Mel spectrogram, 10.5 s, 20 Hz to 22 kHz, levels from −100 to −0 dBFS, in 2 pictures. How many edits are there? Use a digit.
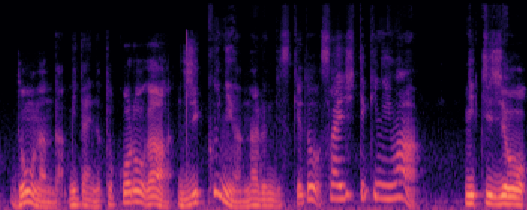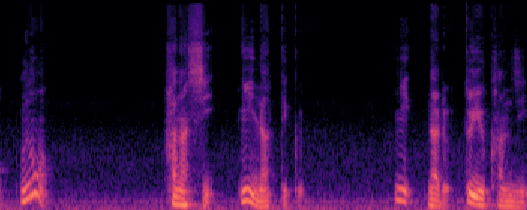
1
